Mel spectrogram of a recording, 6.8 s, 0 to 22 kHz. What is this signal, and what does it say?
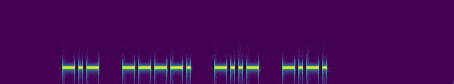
Morse code, heard as a keyed tone, about 20 wpm, spaced as for 14 wpm, 700 Hz. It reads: K9XC
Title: USA Call Signs - 4 Characters - 2x Character Spacing - 20wpm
